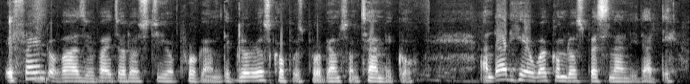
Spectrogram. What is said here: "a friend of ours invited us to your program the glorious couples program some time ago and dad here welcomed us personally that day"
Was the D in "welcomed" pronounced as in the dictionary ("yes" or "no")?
yes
